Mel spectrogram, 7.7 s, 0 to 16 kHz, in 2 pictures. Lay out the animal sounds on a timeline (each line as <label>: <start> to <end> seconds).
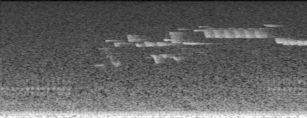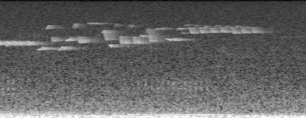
Downy Woodpecker (Dryobates pubescens): 0.0 to 1.0 seconds
American Robin (Turdus migratorius): 1.1 to 2.3 seconds
Winter Wren (Troglodytes hiemalis): 1.1 to 7.2 seconds
Downy Woodpecker (Dryobates pubescens): 5.7 to 6.6 seconds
